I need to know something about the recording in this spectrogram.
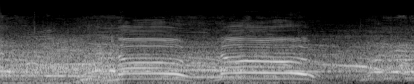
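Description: A crowd chants in unison.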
